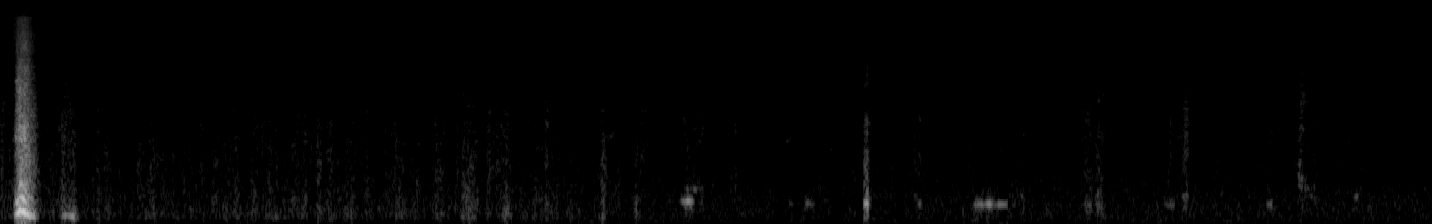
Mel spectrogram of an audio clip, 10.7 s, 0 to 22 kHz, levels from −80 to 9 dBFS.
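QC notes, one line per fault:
5.83–6.82 s, repeated packet loss (robotic sound): The speech turns choppy and robotic, with short held tones standing in for pieces that never arrive. Six separate gaps hit this second of audio, the longest 61 ms. Each was patched by stretching the last received sound, so about 29% of the stretch (roughly 287 ms) is repeated filler rather than real signal. The gaps come close together, so the repeats stack up into the robotic quality, and about 180 ms of speech is lost.
7.51–7.59 s, burst of packet loss: A brief held buzz or fading hiss appears, and the speech then jumps ahead with part of it missing. A short run of packets was lost or arrived too late to play. The receiver filled the hole by continuing the last sound for about 53 ms and turning it down as it went, which produces that frozen, decaying tone. When audio resumes, about 60 ms of speech has been skipped.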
